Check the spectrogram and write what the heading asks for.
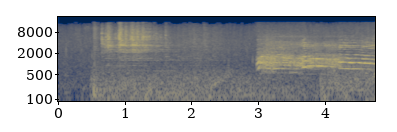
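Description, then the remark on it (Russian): A thunderstorm: steady rain-like roar begins abruptly, then a loud crack of thunder bursts in near the end and rumbles on over the downpour. No voices. “И тут разразилась гроза.”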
